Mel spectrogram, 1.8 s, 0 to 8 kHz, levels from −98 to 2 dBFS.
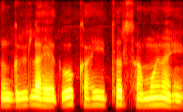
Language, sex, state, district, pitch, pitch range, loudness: Marathi, male, Maharashtra, Sindhudurg, 135 Hz, 125-140 Hz, -19 LUFS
